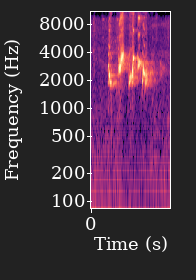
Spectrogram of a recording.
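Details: Red-whiskered bulbul training song in the len rik, nap dok, mae bot and lak wai styles: one brisk phrase of four or five bright, slurred whistled notes, rising and falling, then quiet.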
